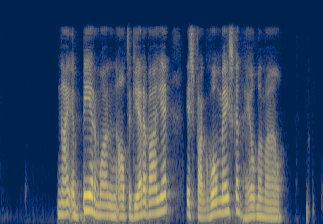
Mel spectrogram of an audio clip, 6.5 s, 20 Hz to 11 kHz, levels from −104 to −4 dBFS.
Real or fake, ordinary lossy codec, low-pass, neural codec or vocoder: fake; Opus, 64 kbps; 7.2 kHz; codec, 16 kHz, 1.1 kbps, Voila-Tokenizer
